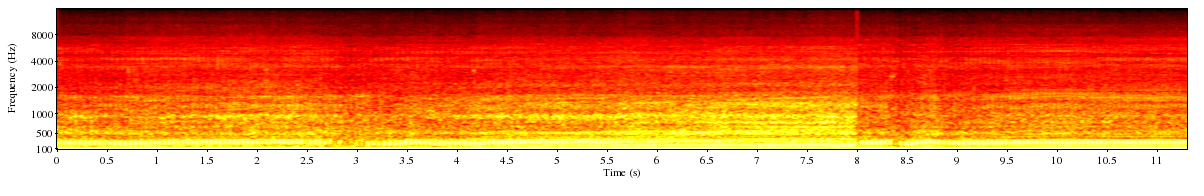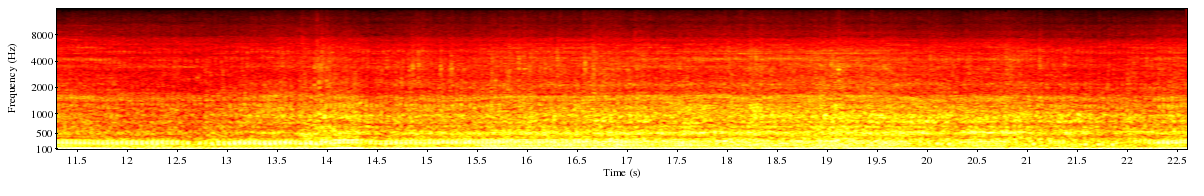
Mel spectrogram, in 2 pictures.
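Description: Tyres crunch and rumble over a dirt track.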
